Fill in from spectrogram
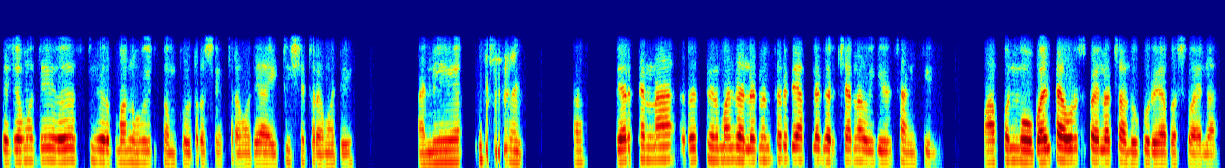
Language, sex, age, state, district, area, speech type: Marathi, male, 18-30, Maharashtra, Kolhapur, urban, conversation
